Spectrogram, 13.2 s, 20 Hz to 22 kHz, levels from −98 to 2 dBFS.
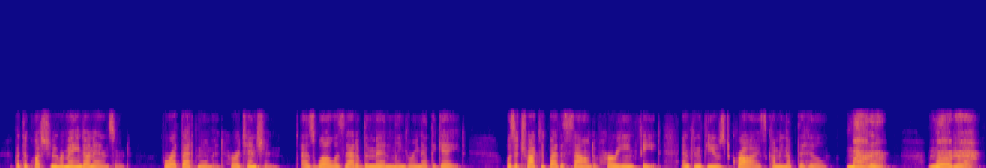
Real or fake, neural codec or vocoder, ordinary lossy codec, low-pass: fake; codec, 16 kHz, 4 kbps, FunCodec, trained on LibriTTS, 50 frames a second; Opus, 16 kbps; 7.2 kHz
